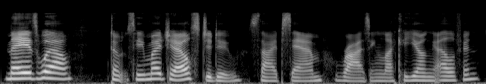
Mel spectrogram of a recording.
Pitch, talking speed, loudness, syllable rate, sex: 205 Hz, 195 wpm, -19 LUFS, 4.9 syllables/s, female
